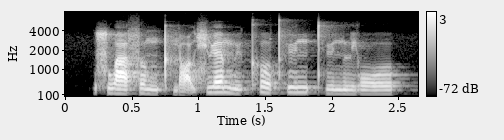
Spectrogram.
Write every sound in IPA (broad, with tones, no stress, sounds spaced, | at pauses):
ʂ w ä˥˨ s ɤ˥˨ ŋ pʰ j ɑ̰˨˩ ʊ̯ ɕ ɥ ɛ˦ m y˨˦ kʰ ɤ˥˨ t̪ʰ y˦ n t̪ʰ y˦ n l j o˦ ʊ̯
